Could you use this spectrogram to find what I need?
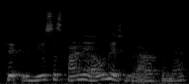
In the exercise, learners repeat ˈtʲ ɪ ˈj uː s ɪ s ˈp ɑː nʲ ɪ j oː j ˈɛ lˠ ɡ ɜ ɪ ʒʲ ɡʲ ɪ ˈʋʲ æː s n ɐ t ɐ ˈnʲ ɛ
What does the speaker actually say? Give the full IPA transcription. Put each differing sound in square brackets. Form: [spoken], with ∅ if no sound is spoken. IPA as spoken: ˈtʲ ɪ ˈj uː s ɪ s ˈp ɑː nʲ ɪ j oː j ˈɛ lˠ ɡ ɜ ɪ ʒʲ ɡʲ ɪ ˈʋʲ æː [∅] n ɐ t ɐ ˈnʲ ɛ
